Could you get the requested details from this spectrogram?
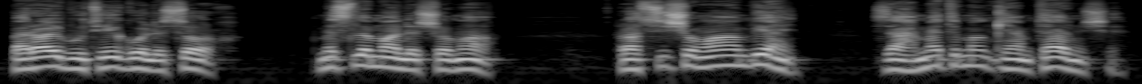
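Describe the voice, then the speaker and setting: A man's voice: medium pitch, darkish tone, no room sound, studio quality, close to an everyday voice. Man voicing a proud confident boy. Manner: proud, encouraging.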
